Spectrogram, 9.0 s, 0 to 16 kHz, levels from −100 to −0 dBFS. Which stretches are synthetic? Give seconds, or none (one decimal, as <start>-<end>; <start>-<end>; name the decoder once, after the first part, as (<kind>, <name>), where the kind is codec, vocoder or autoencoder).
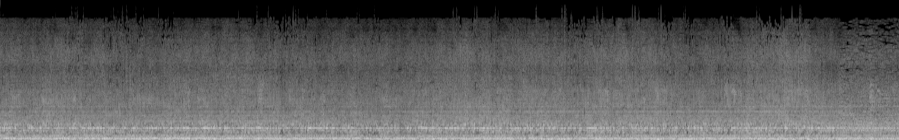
0.0-8.4 (vocoder, BigVGAN v2)

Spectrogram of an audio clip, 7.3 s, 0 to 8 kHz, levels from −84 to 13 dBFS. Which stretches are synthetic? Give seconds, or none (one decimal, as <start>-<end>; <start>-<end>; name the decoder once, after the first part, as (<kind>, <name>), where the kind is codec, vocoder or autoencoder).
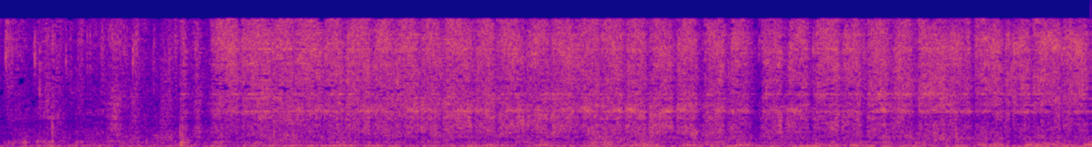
0.6-1.1 (vocoder, BigVGAN v2); 3.0-4.8; 5.5-7.3

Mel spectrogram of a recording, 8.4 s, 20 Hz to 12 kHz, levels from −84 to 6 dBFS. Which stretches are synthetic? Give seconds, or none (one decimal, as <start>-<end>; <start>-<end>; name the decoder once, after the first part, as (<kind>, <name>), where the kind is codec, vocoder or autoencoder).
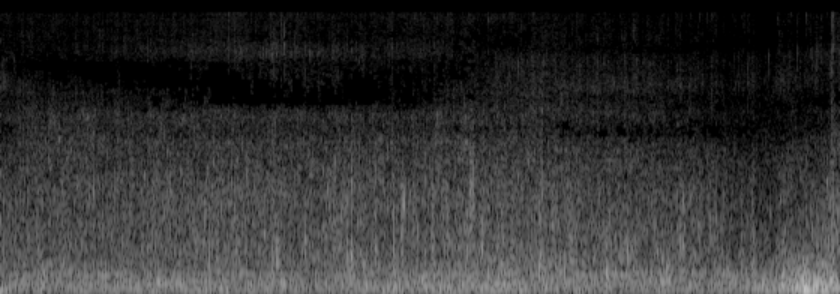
1.0-2.3 (vocoder, BigVGAN v2); 3.8-5.2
